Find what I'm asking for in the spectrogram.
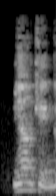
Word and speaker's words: Youngkin: The guy, Youngkin, how you say his name? – Youngkin, go ahead.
